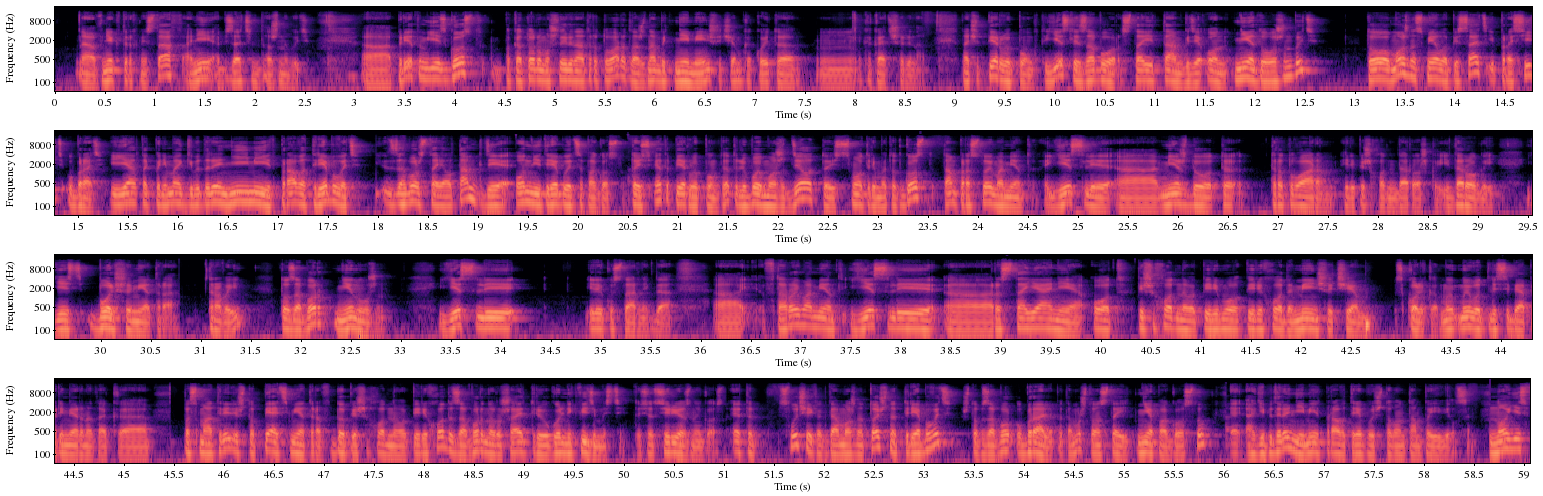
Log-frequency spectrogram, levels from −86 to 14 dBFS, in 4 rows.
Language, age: Russian, 20-39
